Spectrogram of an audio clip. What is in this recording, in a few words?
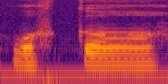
rabbit, cheyenne language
